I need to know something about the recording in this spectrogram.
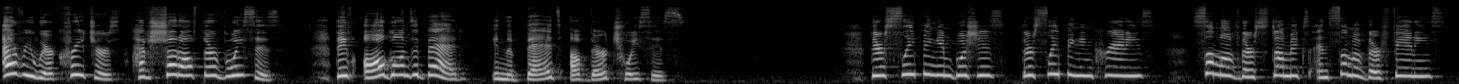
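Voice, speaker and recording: Woman, very high voice, slow pace, children's storybook read-aloud, rhyming verse. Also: animated. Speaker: storybook reader.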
